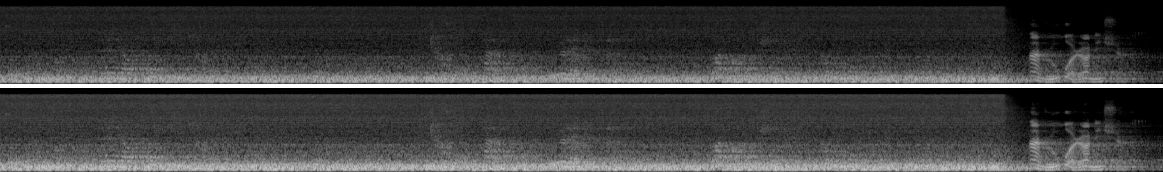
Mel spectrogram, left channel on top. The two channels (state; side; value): quieter; left; 6.5 dB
